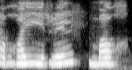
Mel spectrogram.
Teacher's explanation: را کو ہم لام سے ملا دیں گے، حمزۃ الوصل ہمارا ڈراپ ہو جائے گا، گر جائے گا. اور لام ہمارا لام قمریہ ہے، ظاہر کرنا ہے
